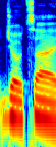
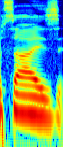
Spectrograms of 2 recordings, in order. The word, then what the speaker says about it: Tsai: I mean, I can tell you this: the owner of the team, Joe Tsai, is that how you pronounce his name? Of the Nets? Tsai, yeah, the owner of the Nets.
